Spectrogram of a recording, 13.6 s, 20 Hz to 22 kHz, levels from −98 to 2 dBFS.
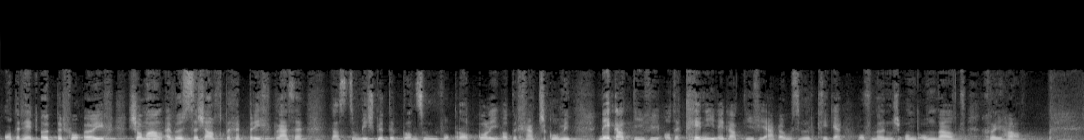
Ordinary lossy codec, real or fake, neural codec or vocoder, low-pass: MP3, 48 kbps; fake; codec, 44.1 kHz, 3.4 kbps, Pupu-Codec; 14.4 kHz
